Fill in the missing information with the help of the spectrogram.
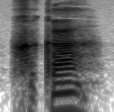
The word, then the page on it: xwka: Apatani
